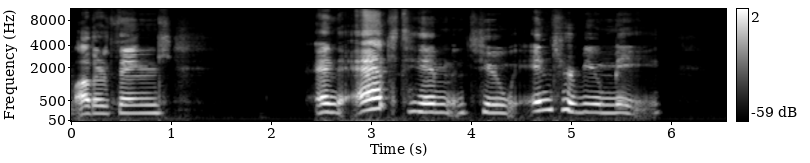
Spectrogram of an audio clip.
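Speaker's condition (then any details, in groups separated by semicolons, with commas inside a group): Cerebral palsy; voice sometimes sounds childlike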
